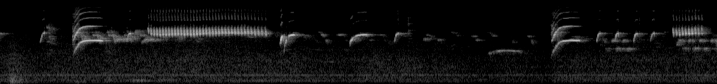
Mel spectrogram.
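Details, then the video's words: Belgian canary, a domestic bird, in full song: sharp upswept chirps, a long loud high buzzy trill, then a run of slurred whistled notes, a brief low note and a fresh burst of chirps and trills. "COMO FAZER SEU CANARIO CANTAR MUITO 20 MINUTOS DE CANTO"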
